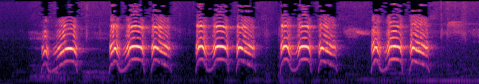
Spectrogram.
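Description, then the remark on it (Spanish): Domestic hens and roosters being raised by the speaker call loudly, five harsh, wavering squawks in a steady series with brief pauses between them, and no one speaking. “las gallinas que tengo y los gallos que estamos criando con mi tata.”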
